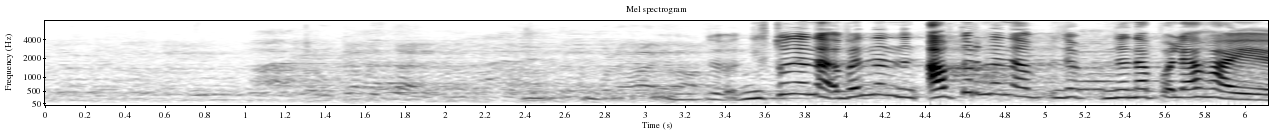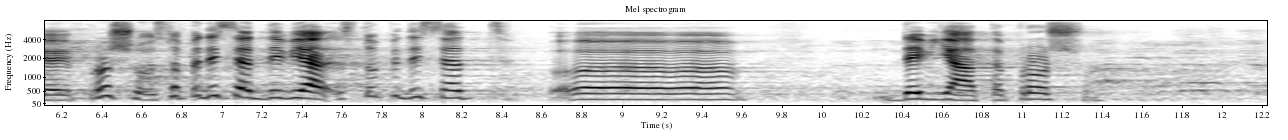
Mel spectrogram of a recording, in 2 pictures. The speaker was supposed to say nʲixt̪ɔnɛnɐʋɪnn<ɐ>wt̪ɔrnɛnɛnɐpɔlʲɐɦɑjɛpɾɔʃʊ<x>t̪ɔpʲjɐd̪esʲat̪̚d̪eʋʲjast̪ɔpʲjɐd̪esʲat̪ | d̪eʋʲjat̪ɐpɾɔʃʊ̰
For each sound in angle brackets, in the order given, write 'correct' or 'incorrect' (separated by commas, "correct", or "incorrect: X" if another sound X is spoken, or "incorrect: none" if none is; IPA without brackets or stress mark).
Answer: incorrect: ɑ, incorrect: s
